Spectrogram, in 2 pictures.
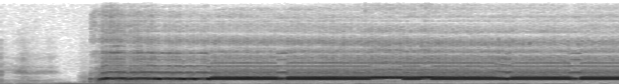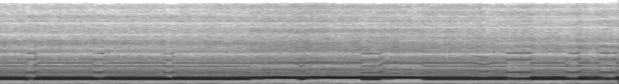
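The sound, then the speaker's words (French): A handmade flute of earth or ceramic sounds one loud, sustained, reedy mid-high tone with a rolling, buzzy flutter, dipping briefly between two close pitches and held steadily after a short silence. It is played to show its sounds of animals, wind and death. “Il fabrique des flûtes en terre qu'il montre en toute occasion. Il nous fait écouter ici leur sonorité d'animaux, de vent, de mort.”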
